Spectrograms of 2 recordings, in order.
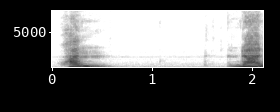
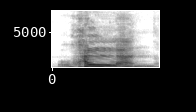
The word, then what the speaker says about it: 환란: 잘 안 되는 건데 환 란 있지 않습니까? 노래하다 보게 되면 또 뭐 노래가 그냥 그이 비트가 심해서 그냥 빨랑 해주는 이게 환난 활 이걸 니은자가 아니고 리을자로 하는 그런 발음을 그냥 아무런 생각 없이 해치우잖아요. 환란 환란 환란 환란 이런 거 정확하게 받침도 끝까지 하면서 그다음으로 넘어가가야 되죠.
